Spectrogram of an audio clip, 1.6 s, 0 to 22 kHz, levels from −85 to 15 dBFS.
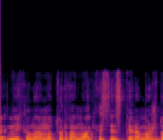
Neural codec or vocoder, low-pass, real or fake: none; 10.8 kHz; real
